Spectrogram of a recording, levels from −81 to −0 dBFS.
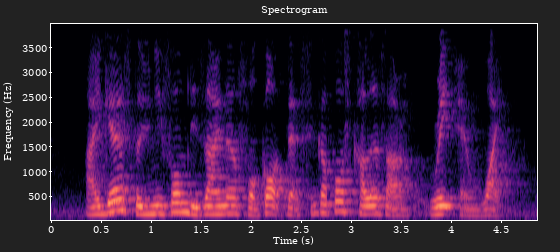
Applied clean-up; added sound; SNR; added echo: none; none; none; none.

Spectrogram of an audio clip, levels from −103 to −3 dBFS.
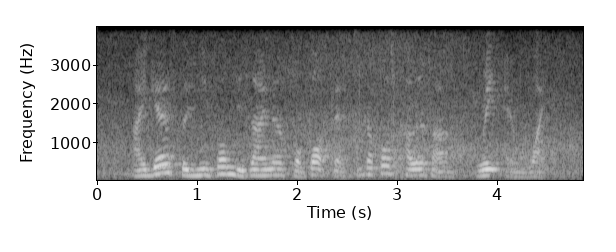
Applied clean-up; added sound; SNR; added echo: none; Traffic noise, roadway noise; 11 dB; none.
